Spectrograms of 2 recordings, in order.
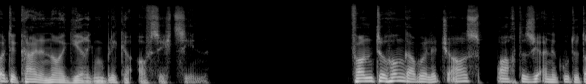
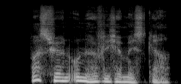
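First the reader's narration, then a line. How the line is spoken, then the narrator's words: Plain. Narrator (German): sagte sie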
